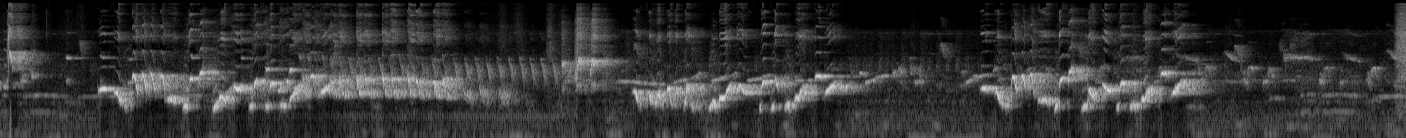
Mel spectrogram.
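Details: White-rumped shama in full song, a bird used to stir other birds into singing: dense bursts of rich, varied whistled phrases and rattling trills in three long runs separated by brief pauses.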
